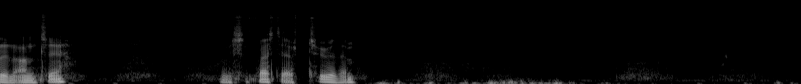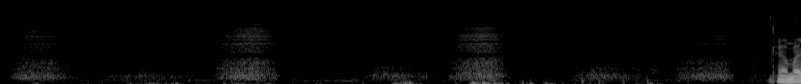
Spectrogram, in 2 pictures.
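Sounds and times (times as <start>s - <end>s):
man breathing faintly: 0.7s - 2.4s, 3.5s - 15.8s.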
